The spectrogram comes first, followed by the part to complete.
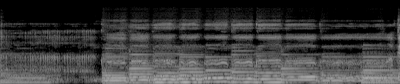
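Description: A low man's voice singing a short phrase of held notes with vibrato, stepping between pitches. A sustained keyboard note fades out during the first second, before the singing starts.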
